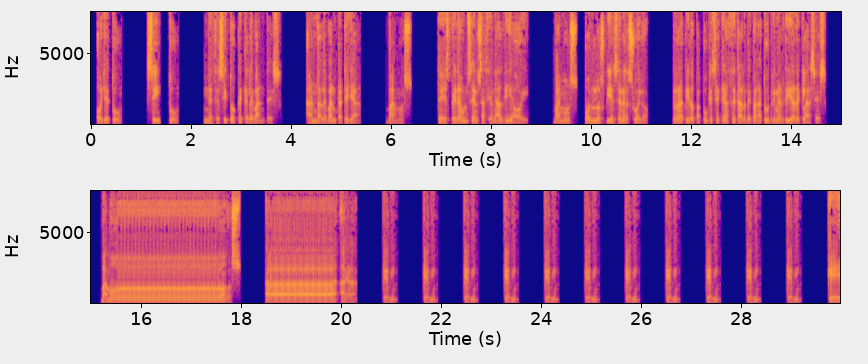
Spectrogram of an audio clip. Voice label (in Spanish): ALARMA LOQUENDO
